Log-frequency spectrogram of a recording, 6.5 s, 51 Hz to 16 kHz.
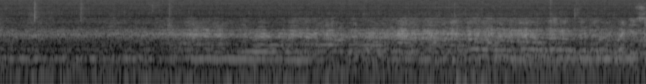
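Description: NASCAR Cup Series stock cars' V8 engines running at racing speed, heard faintly from a television broadcast through the TV's speaker. The engine note sags in pitch through the middle and then holds steady.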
